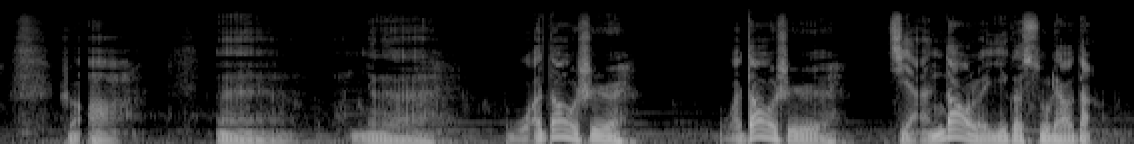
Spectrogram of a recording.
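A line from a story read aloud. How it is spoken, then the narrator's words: Old man mumbling. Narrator (Chinese): 老头嘟嘟囔囔的说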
